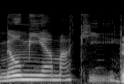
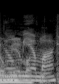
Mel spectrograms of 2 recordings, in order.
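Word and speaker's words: 野宮真貴: 好，忘记了她的汉字怎么念了。 – 野宫珍贵，Nomiyamaki。 – 对，Nomiyamaki。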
